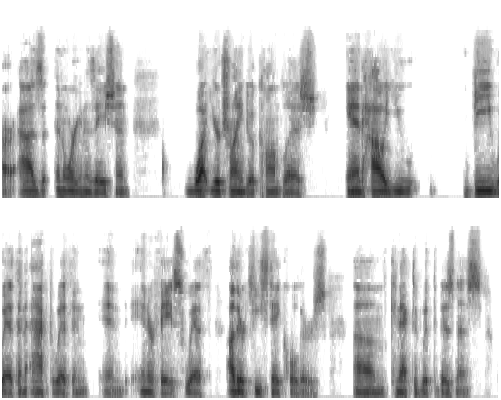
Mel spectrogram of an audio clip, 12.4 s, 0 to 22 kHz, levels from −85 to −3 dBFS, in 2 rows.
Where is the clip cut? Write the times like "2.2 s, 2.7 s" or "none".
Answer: none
